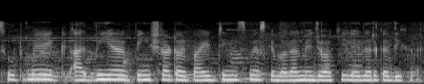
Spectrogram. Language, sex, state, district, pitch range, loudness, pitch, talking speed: Hindi, female, Bihar, Muzaffarpur, 195-215 Hz, -14 LUFS, 205 Hz, 280 wpm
